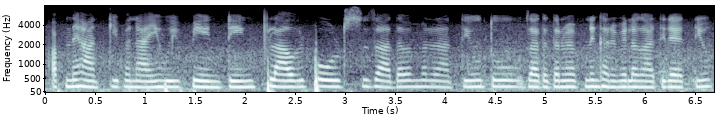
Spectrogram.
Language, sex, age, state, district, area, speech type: Urdu, female, 18-30, Uttar Pradesh, Gautam Buddha Nagar, rural, spontaneous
